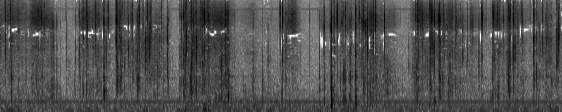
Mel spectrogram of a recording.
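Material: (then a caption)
Wood. A large, solid, light-colored wooden block, like basswood, is scratched and tapped with bare fingertips and nails. The result is a dense, bright run of dry crinkly scratches and small clicks, mostly high in pitch, with short pauses between bursts and no ringing.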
